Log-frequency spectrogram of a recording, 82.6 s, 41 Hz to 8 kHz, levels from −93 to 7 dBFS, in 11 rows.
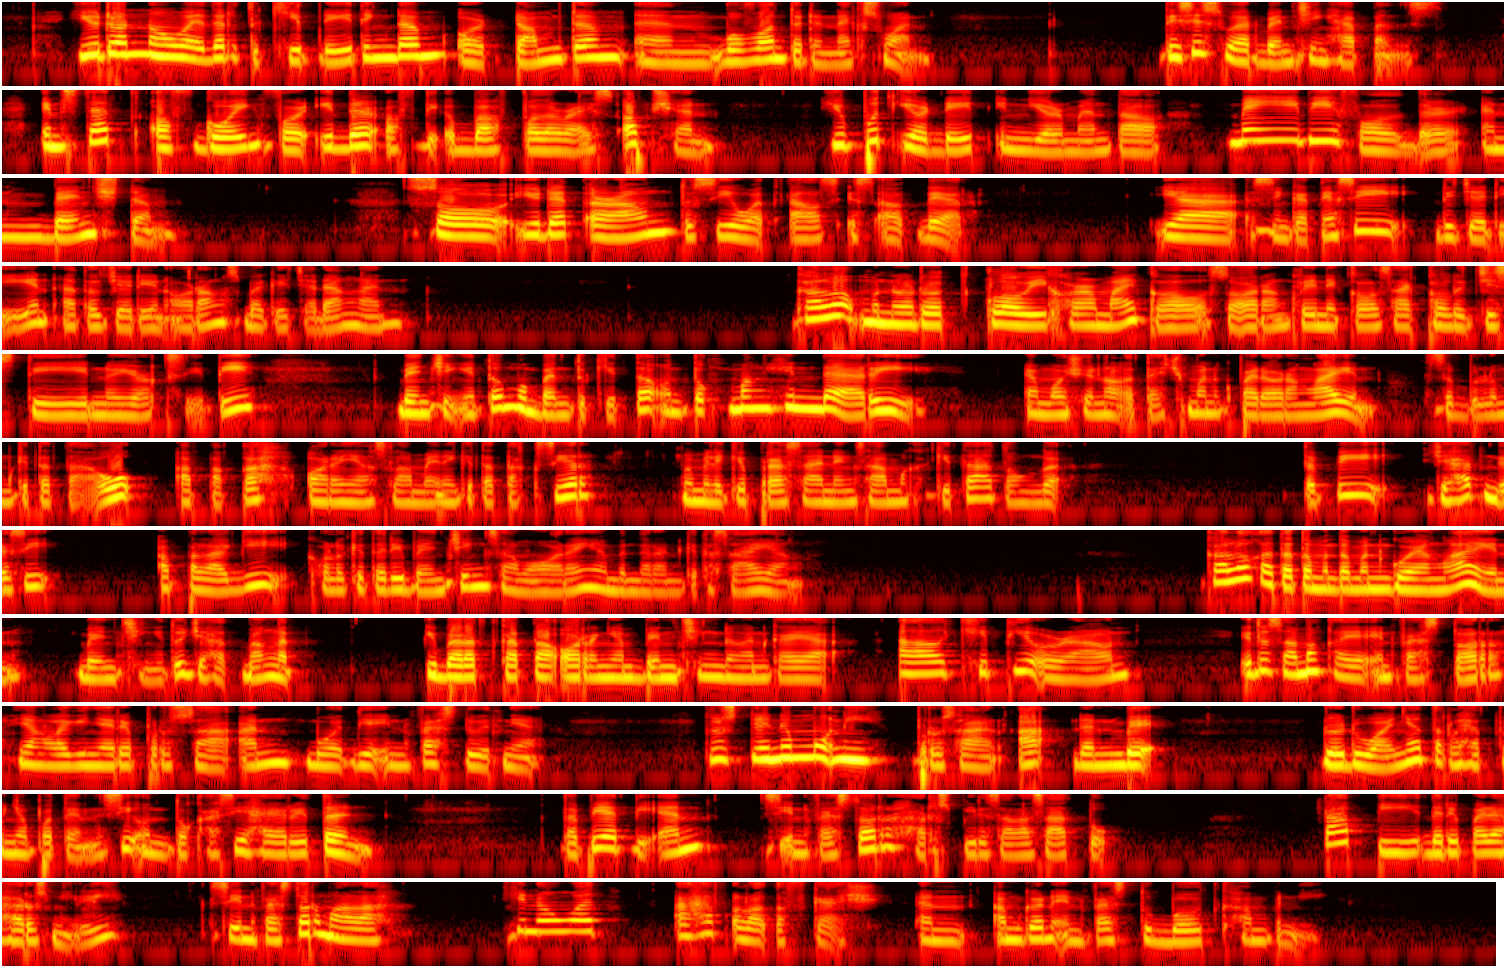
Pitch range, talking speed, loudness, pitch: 175-230 Hz, 145 wpm, -26 LUFS, 195 Hz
